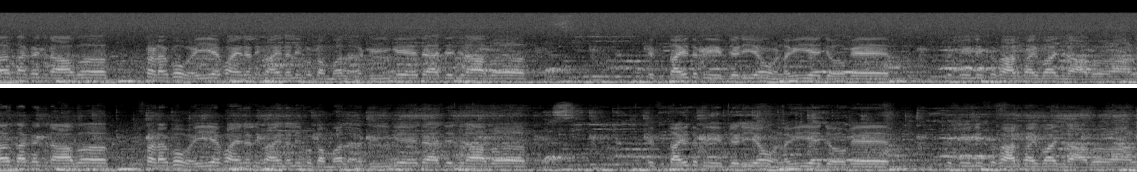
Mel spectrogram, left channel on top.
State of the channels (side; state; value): left; noise; hiss, 10 dB below the sound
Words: तक जनाब सड़क हो गई है फाइनली मुकम्मल। ठीक है, तो अज जनाब इफ्तारी तकरीब जी होने लगी है, जो कि मशीनी सरकार साहिबा जनाब आन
